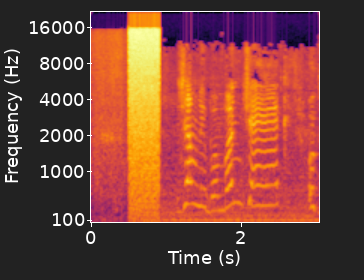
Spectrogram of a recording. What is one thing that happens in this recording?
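A young woman laughs and talks excitedly close by.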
